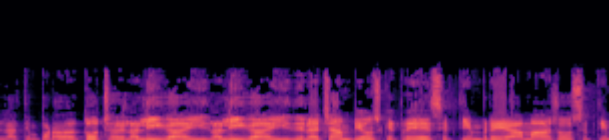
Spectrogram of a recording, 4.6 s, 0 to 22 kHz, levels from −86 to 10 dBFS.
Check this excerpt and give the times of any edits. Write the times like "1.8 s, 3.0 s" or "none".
1.6 s, 3.0 s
